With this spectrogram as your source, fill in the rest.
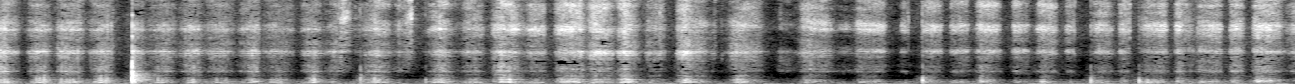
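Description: Two wooden stick tools trace and rub across a single sheet of white printer paper lying flat on a wooden desk. The result is a steady, quiet run of soft, dry scraping strokes, mostly low and muffled, in an uneven rhythm with one sharper tick near the start.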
